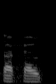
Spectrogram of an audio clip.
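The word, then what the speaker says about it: Ta Keo: Okay, now now we are in front of the Takao temple. Today people call the temple here Ta Kao. It's spelled T-A Ta, that means old man. Kao, the name of the old man. K-E-O, Kao, right.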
